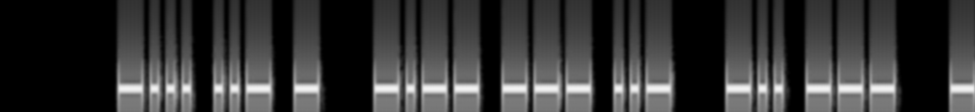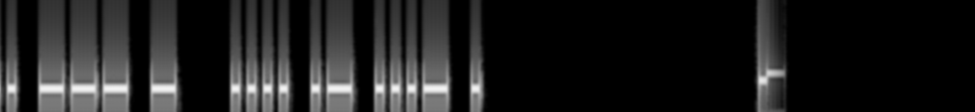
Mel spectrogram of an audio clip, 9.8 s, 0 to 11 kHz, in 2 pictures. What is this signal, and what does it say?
Morse code, heard as a keyed tone, about 30 wpm, 700 Hz. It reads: BUT YOU DO NOT HAVE
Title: Sets of 5 Words Encore 30wpm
